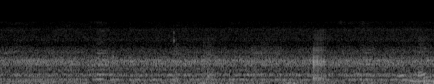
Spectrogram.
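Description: Honey bees drone steadily at a top bar beehive, a dense continuous buzz filling the whole stretch at close range, with one brief louder swell near the end.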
